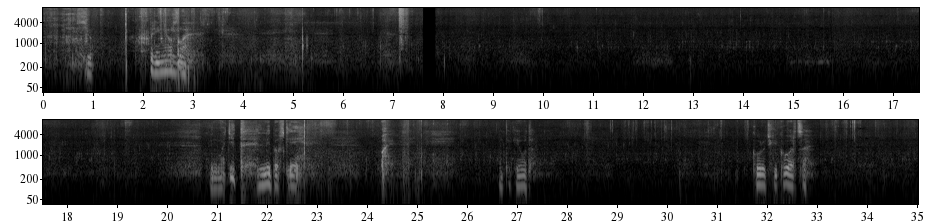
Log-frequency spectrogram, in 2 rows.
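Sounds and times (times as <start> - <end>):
rocks clicking on frozen ground: 33.2 - 34.0.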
